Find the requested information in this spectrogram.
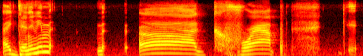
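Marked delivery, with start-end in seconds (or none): none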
